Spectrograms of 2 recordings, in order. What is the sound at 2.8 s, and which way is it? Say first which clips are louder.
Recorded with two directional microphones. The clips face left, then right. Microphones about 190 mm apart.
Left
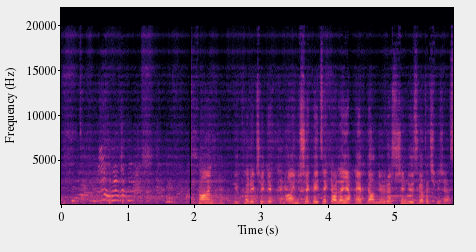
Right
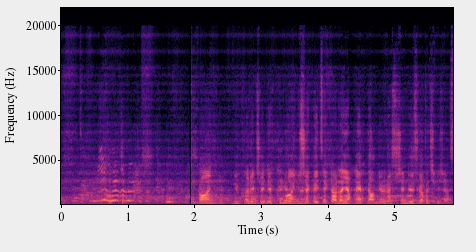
Speech: left 1 dB; 20° left (ahead or behind).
